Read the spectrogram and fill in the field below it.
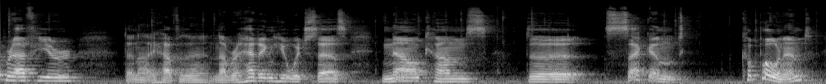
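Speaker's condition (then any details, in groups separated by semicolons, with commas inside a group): No condition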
